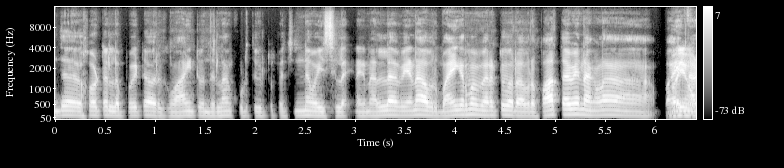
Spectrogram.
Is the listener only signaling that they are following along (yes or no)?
yes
